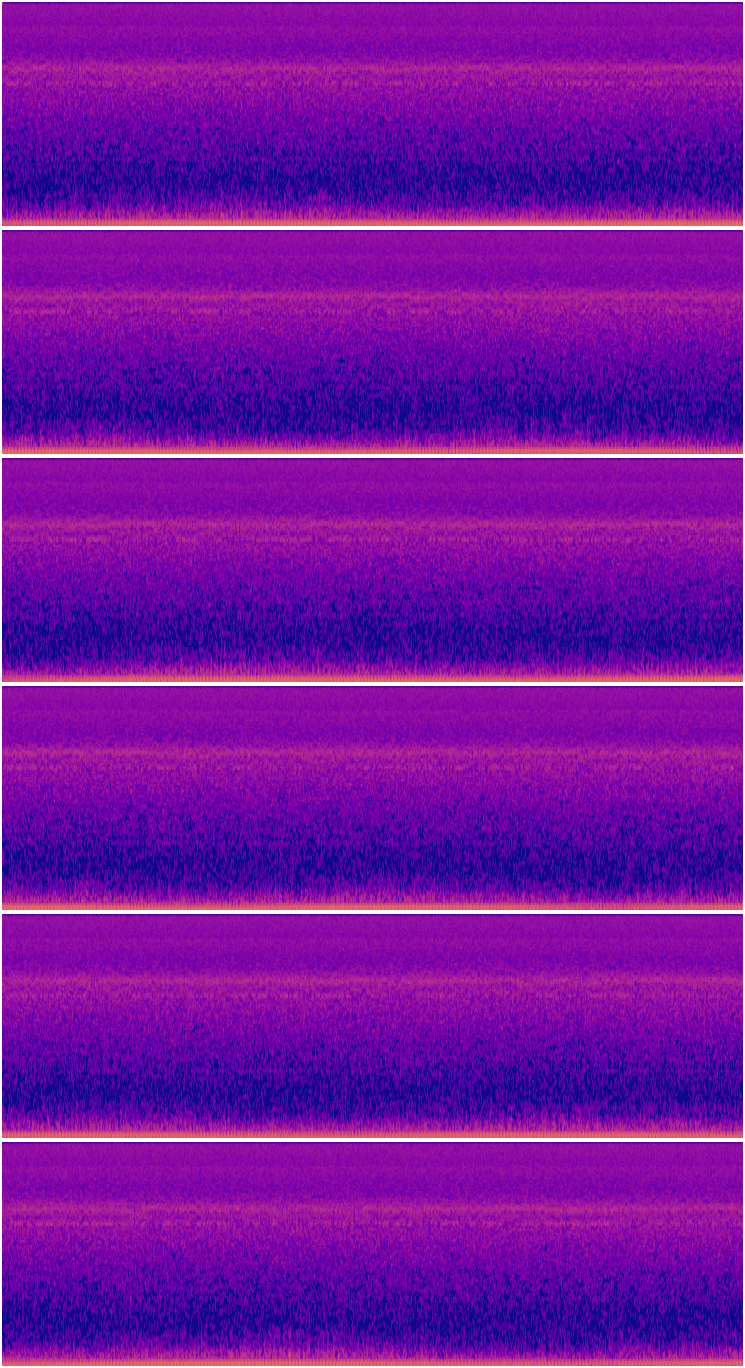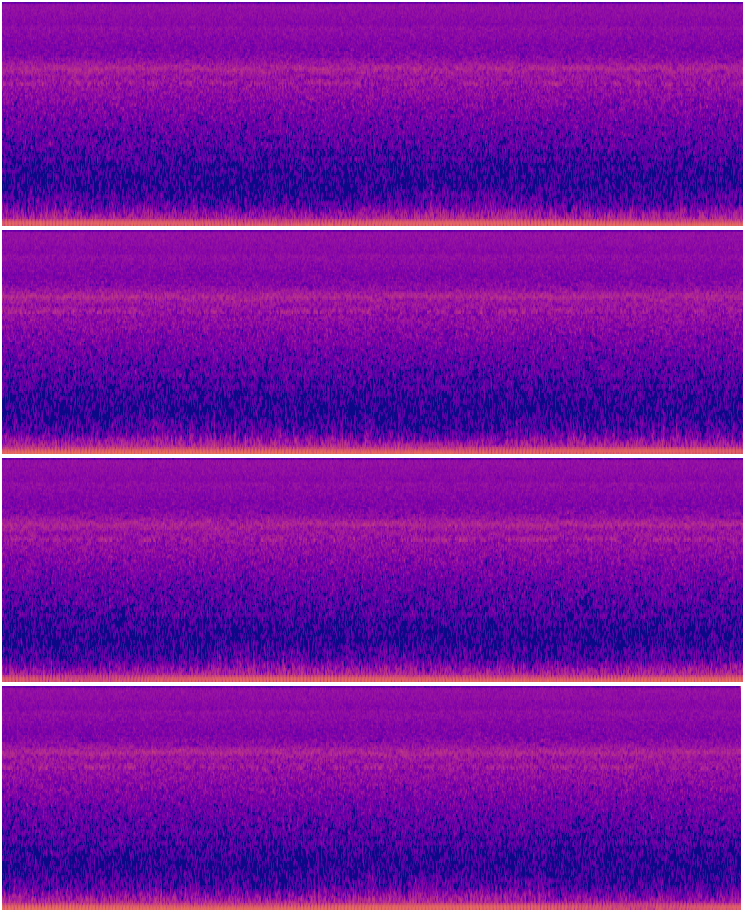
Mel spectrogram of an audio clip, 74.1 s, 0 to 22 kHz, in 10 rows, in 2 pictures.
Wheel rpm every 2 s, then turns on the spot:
0, 0, 0, 0, 0, 0, 0, 0, 0, 0, 0, 0, 0, 0, 0, 0, 0, 0, 0, 0, 0, 0, 0, 0, 0, 0, 0, 0, 0, 0, 0, 0, 0, 0, 0, 0, 0.
none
